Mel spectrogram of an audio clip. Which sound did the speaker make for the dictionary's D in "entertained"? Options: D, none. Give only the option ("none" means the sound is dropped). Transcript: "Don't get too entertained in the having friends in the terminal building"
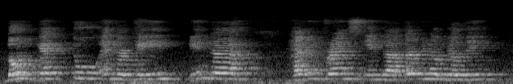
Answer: none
